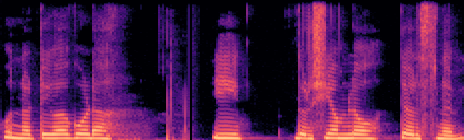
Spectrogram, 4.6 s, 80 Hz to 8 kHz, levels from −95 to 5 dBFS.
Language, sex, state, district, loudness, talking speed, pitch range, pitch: Telugu, female, Andhra Pradesh, Anantapur, -11 LUFS, 65 wpm, 205-230 Hz, 220 Hz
